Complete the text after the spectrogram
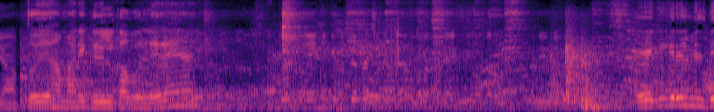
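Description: Young men talk casually close by, in a quiet room.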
